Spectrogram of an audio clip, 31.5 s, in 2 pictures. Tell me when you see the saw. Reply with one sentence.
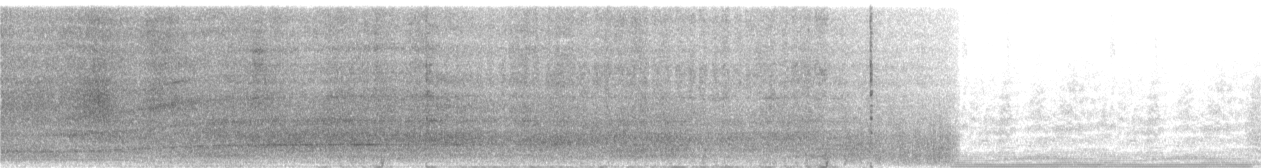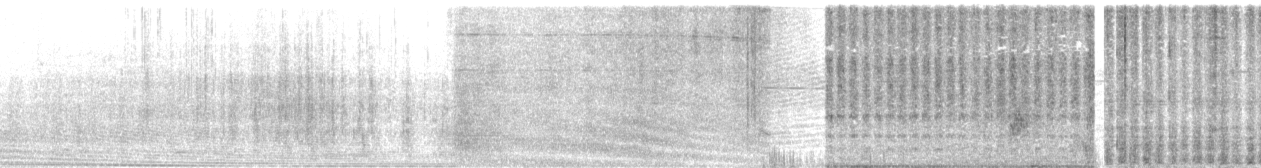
You can hear the saw from 4.2 to 10.9 s and from 26.1 to 31.4 s.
